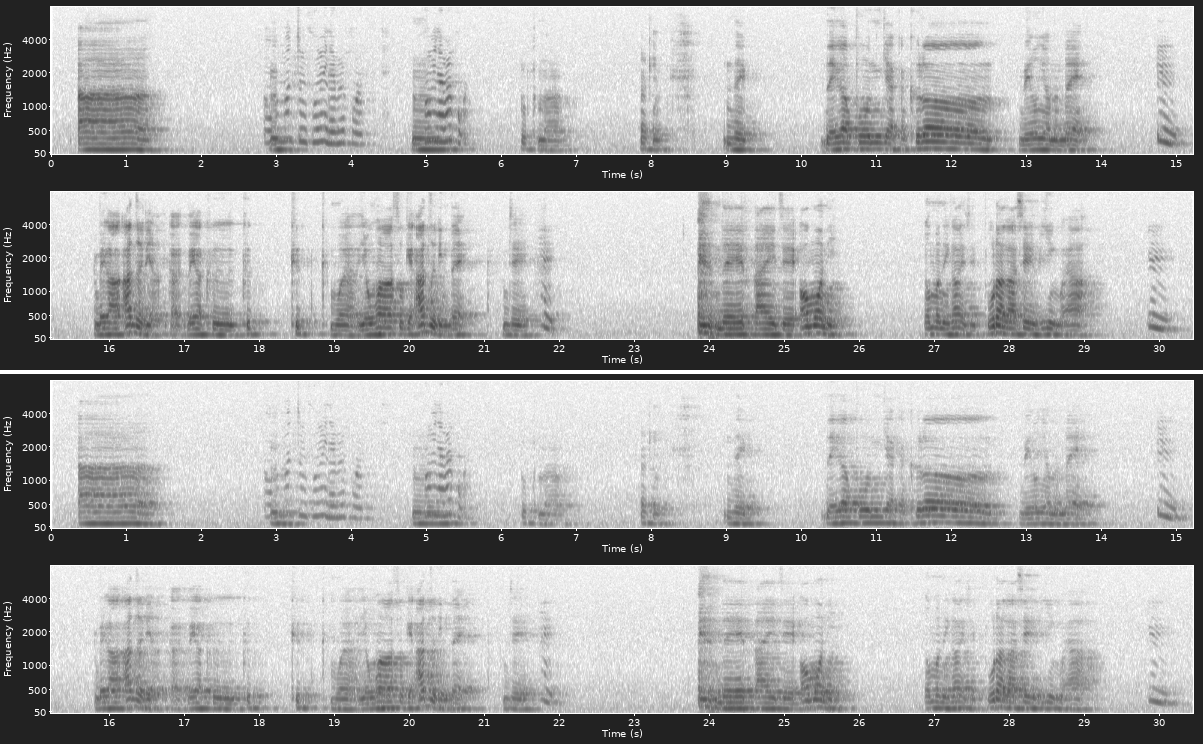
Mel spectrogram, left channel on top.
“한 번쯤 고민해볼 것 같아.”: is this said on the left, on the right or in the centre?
Left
